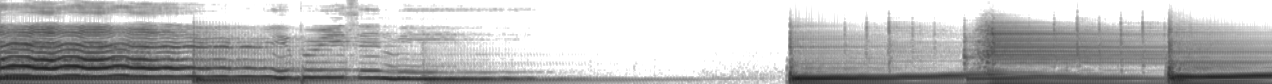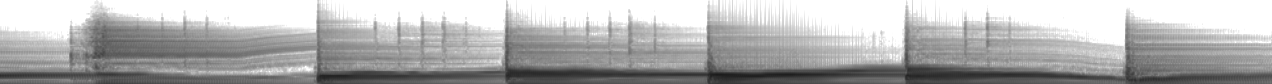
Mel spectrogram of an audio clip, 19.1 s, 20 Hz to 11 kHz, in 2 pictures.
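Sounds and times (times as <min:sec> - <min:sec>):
low bass: 0:00.0 - 0:02.5, 0:05.9 - 0:19.0
electronic instrument chords: 0:05.9 - 0:19.0.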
